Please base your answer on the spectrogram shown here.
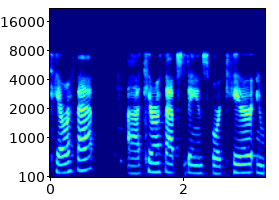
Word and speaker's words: CARAFAP: so much for having me so it's actually pronounced karafap karathap stands for care and recreational activities for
